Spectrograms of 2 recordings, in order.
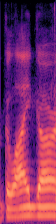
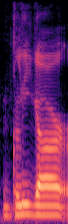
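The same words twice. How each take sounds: First: Gligar said as GLY-gar, long i; first vowel of Gligar as in "eye"; GLY-gar pronunciation. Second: Gligar said as GLEE-gar, long ee; first vowel of Gligar as in "see"; GLEE-gar pronunciation. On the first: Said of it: "a lot of people would say Gligar". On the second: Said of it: "I think it's Gligar". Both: Shown as a demonstration.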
